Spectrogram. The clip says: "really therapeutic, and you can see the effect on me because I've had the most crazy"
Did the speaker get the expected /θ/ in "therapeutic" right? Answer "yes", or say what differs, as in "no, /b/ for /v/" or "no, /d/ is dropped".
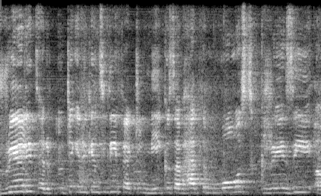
no, /t/ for /θ/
